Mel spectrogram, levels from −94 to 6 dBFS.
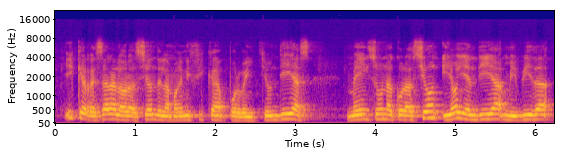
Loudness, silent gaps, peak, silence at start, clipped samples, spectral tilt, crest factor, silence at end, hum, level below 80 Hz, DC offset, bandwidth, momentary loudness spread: -11 LUFS; none; 0 dBFS; 0.1 s; under 0.1%; -6 dB/octave; 10 dB; 0 s; none; -56 dBFS; 0.6%; 7.8 kHz; 5 LU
